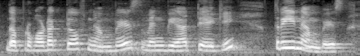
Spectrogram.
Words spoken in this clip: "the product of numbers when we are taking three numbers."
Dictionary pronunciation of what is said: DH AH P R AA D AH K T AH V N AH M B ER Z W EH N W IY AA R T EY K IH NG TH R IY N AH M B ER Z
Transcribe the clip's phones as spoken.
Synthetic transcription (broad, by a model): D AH P R AA D AH K T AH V N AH M B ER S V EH N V IY AA R T EY K IH NG T R IY N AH M B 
